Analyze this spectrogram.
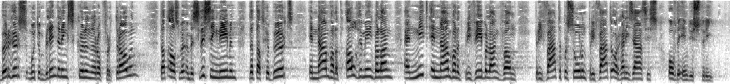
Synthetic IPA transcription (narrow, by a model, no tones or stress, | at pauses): bɵrɣərsmutənblɪndəlɪŋskɵnənəɾɔpfərtrɔwən | d̥ɑtɑlˠsʋəənbəslɪsɪŋneːməndɑt̚dɑtxəbøːrt | ɪnːaːmvɑnɦətɑlˠɣəmeːnbəlɑŋɛnːitʰɪnːaːmvɑnɦət̚priveːbəlɑŋvɑnprivaːtəpərsoːnənprivaːtəɔrɣaːnizaːsisɔvdəɪndystri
